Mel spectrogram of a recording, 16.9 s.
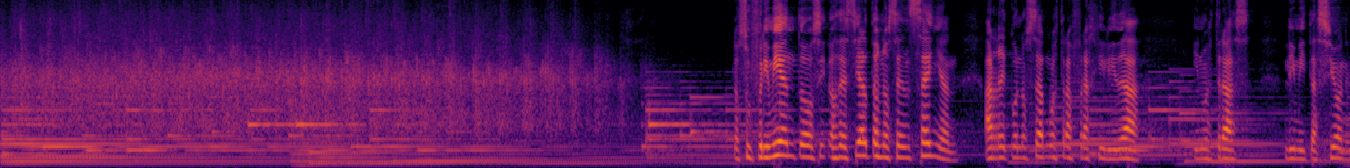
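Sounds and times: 
audience applauding: 0.0 - 8.1
held keyboard chords: 0.0 - 16.8
speech: 9.2 - 16.8.

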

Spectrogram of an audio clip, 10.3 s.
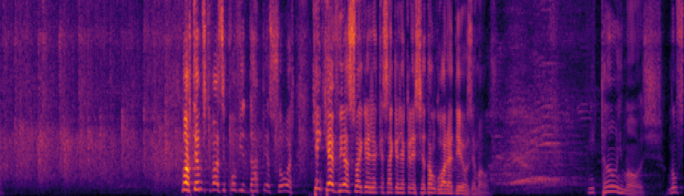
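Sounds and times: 
church congregation applauding in praise: 0.0 - 5.7
speech: 2.8 - 7.8, 8.8 - 10.2.

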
